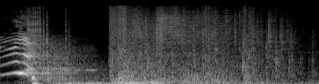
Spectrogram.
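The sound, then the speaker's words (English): A few quick electronic tones give way to a loud crash as a gambling machine lands on its painted glass face on a road, High Holborn, the glass shattering, with a rattling, noisy tail that slowly fades. “No sooner had it landed on its painted glass face with a smash than a swiftly moving bus happened by, making short work of the stupid plastic glass box.”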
